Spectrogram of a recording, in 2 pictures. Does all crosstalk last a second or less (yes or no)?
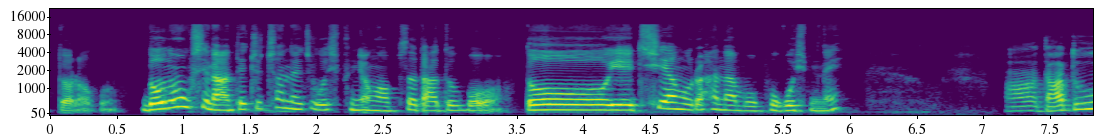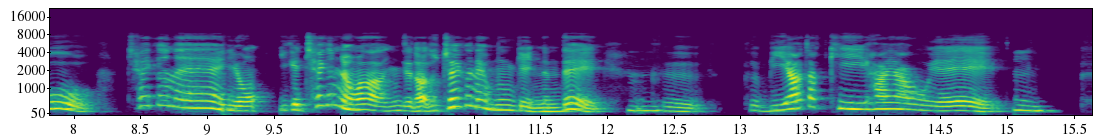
yes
